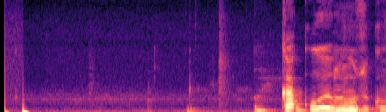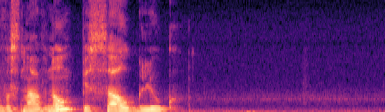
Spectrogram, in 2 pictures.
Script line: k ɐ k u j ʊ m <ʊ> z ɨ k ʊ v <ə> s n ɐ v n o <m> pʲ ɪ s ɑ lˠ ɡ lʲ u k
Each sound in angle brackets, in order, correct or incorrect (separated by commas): incorrect, correct, correct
